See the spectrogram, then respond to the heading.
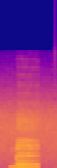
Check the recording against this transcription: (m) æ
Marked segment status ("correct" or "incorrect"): correct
